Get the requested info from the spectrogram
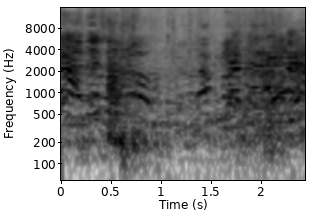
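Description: Children's voices and crowd chatter, high-pitched voices calling and talking over one another.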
